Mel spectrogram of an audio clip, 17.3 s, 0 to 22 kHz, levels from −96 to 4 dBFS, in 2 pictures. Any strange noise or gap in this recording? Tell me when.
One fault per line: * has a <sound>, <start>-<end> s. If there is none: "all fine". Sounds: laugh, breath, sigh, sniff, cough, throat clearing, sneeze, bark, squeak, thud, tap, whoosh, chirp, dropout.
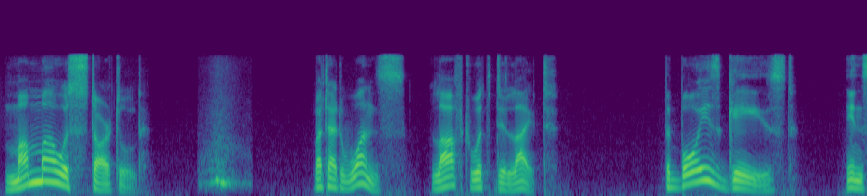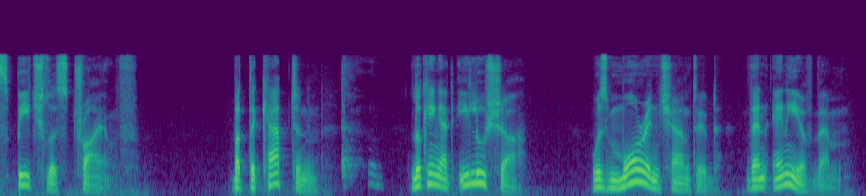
* has a whoosh, 2.0-2.5 s
* has a cough, 12.1-12.5 s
